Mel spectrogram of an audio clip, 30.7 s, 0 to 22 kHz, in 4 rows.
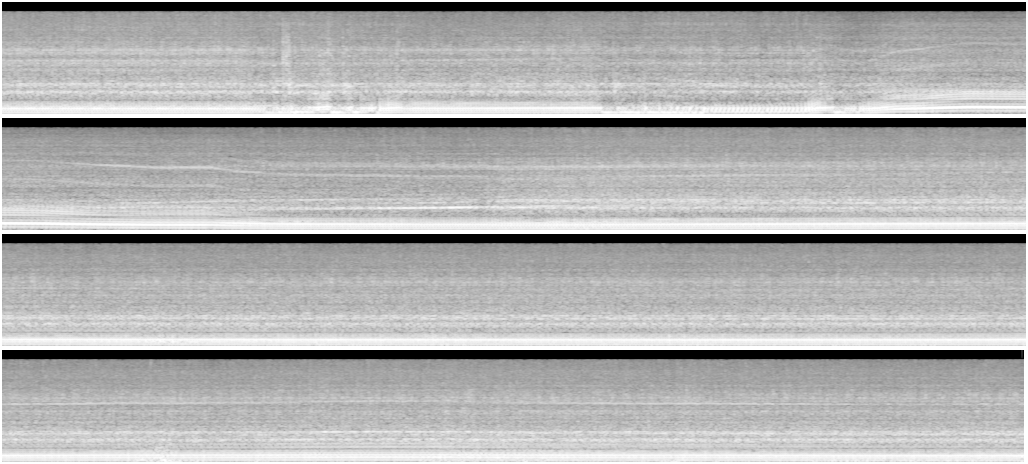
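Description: Yamaha MT-09 Tracer's inline three-cylinder engine running through an Akrapovič exhaust, heard from the rider's seat. The revs rise and fall once several seconds in, then the engine runs steadily at a gentle road speed.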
